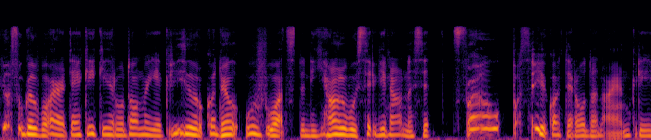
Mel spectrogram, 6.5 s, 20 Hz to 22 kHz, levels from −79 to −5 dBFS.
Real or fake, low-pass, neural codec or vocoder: fake; 9.9 kHz; autoencoder, 22.05 kHz, a latent of 192 numbers a frame, VITS, trained on many speakers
